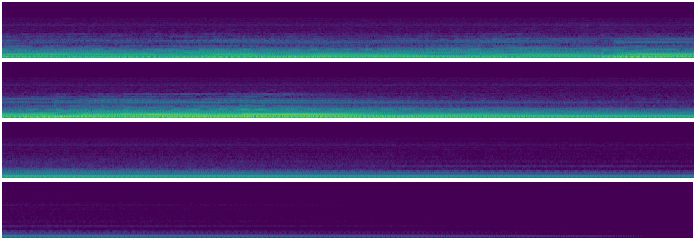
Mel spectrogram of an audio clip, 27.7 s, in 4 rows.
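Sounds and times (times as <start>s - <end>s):
amped overdriven electric pentatonic murmuring oceanic tones: 0.0s - 17.0s.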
